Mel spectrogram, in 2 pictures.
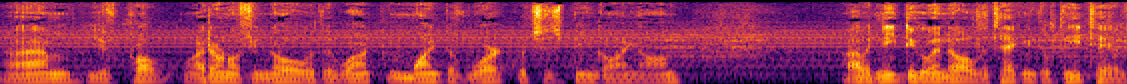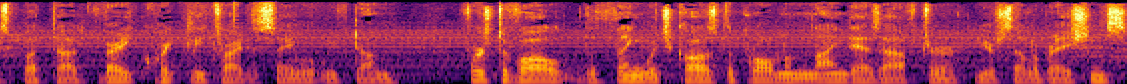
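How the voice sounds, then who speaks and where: A man speaks at a moderate pace with fairly even intonation. Music plays in the background. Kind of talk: interview answer. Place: hall. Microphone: handheld.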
